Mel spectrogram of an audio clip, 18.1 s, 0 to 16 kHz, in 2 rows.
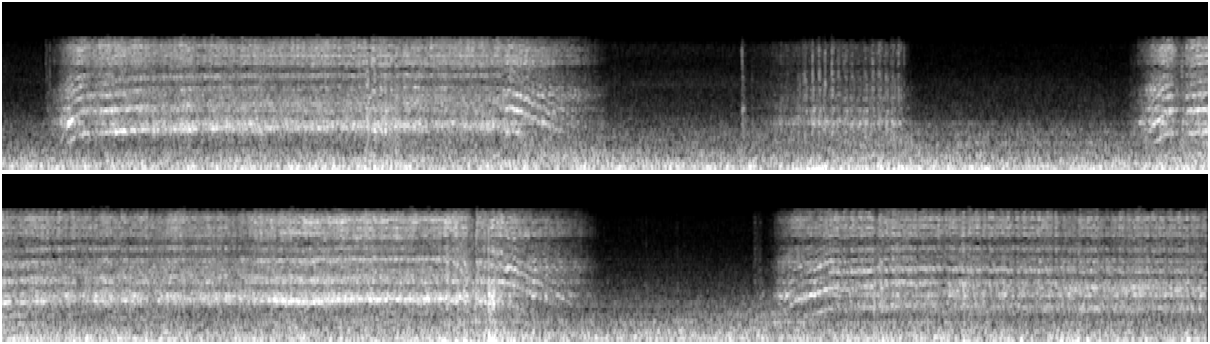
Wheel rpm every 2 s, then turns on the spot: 160, 200, 10, 20, 140, 230, 100, 80, 180.
6-8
